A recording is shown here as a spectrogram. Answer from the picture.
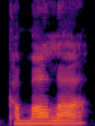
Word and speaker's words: Kamala: But Michaelah, I think she does a great job, explaining and getting you to understand that Kamala, that's how they say it's supposed to be said, but whatever.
